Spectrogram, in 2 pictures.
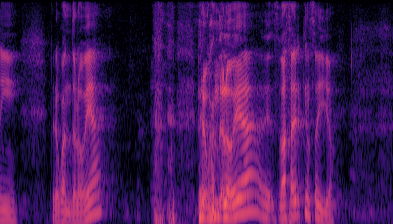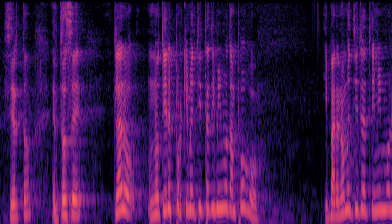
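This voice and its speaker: A man with a Chilean accent preaching a sermon in a church, conversational and playful, tossing in rhetorical questions. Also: sits high. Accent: Chilean Spanish. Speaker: pastor.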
